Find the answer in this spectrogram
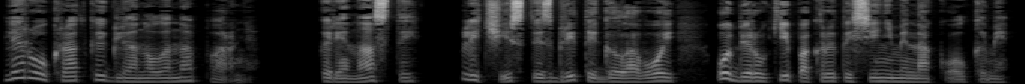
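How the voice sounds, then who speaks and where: An audiobook narrator reads in a steady, even storytelling manner at a middle pitch. The recording is close and dry, with no room sound. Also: brisk, no echo.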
